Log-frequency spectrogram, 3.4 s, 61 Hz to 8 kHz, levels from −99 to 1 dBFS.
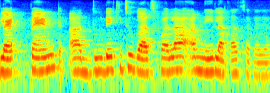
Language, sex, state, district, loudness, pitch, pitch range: Bengali, female, West Bengal, Jalpaiguri, -17 LUFS, 190 Hz, 175-205 Hz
